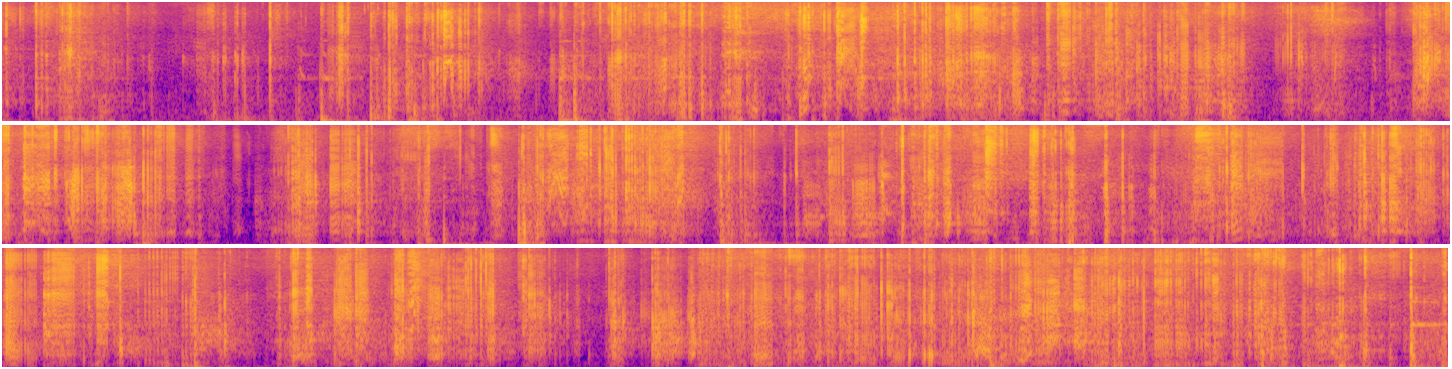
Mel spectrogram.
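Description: Latex twisting balloons being inflated, handled and twisted: irregular rubbery crinkling and rubbing, in stretches broken by short pauses.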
